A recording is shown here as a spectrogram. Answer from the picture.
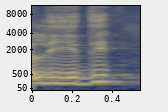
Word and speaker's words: lead: título se chama ligue se escreve lead mas se pronuncia lide da reportagem diga quais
